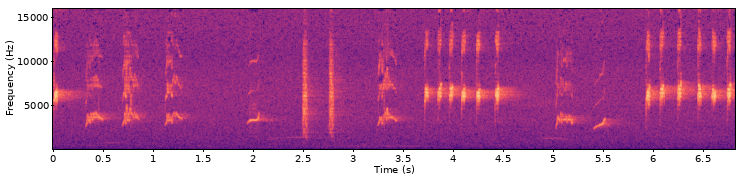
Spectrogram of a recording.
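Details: Rufous-tailed shama, known locally as konin, in roll tembak song: paired high notes with lower hooked tones, a few sharp clicks, then rapid runs of shrill piping notes repeated about five times a second.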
